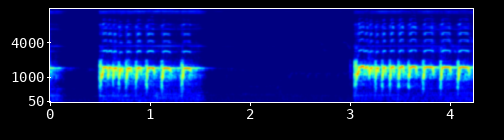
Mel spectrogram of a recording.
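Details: Zebra dove of local stock in full, loud song for use as a calling lure: two fast, vibrating coo phrases of about a second each, rich and resonant, separated by a clear silent gap.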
